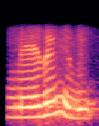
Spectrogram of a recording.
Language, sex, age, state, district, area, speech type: Telugu, female, 30-45, Andhra Pradesh, Nandyal, rural, conversation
